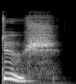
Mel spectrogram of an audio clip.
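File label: "douche", British English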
